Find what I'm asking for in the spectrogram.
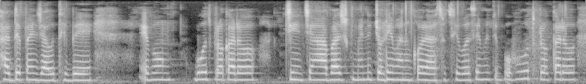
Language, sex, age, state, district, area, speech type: Odia, female, 18-30, Odisha, Nabarangpur, urban, spontaneous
